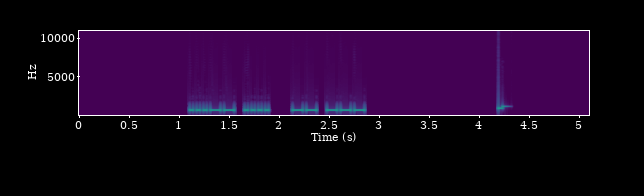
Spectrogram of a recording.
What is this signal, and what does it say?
Morse code, heard as a keyed tone, about 34 wpm, 700 Hz. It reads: 3H MO
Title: Winter Field Day Exchanges Encore 35wpm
